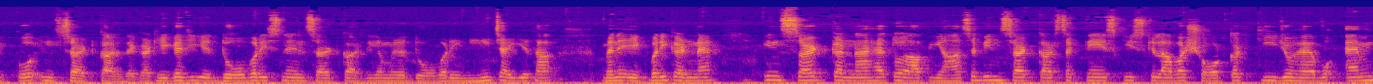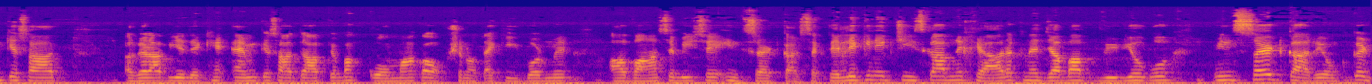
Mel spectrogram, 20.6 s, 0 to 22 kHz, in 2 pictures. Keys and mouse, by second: 2.2 Delete, 3.5 click, 3.8 Delete, 4.3 click, 4.5 Delete, 5.3-9.1 drag, 9.1 Delete, 15.7-20.5 drag.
